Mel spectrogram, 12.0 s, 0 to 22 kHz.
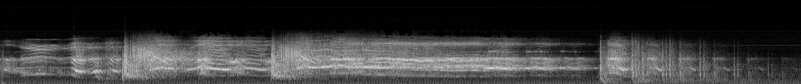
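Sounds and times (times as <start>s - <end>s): man screaming: 0.2s - 10.4s
loud ringing impact: 9.0s - 12.0s.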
